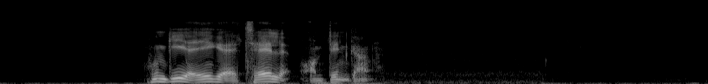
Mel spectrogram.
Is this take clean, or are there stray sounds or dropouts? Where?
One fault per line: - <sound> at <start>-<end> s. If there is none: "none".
none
